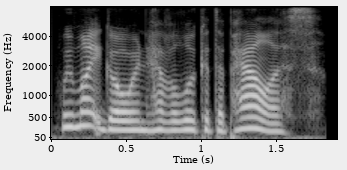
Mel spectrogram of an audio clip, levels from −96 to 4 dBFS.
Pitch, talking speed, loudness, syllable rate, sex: 215 Hz, 315 wpm, -16 LUFS, 7.1 syllables/s, female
